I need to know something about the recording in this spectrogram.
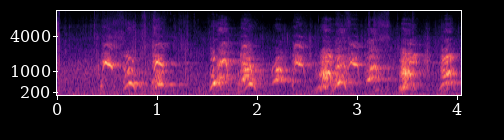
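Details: Leonberger dog recorded in September 2013, giving a quick series of short, harmonic barks, roughly eight in four seconds, each a brief arched yelp with little pause between them.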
